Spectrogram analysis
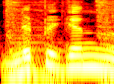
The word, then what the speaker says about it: Nipigon: Nipigon, locally pronounced Nipigon, enjoys a newly built cable-stayed bridge over the fast-flowing Nipigon River.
